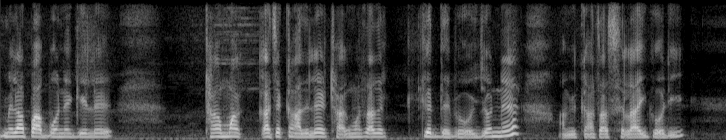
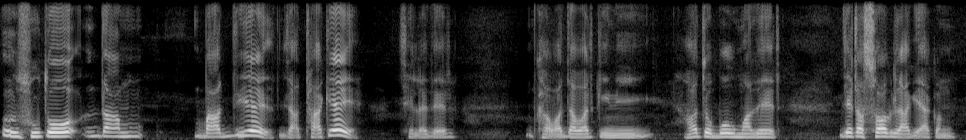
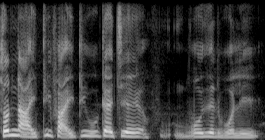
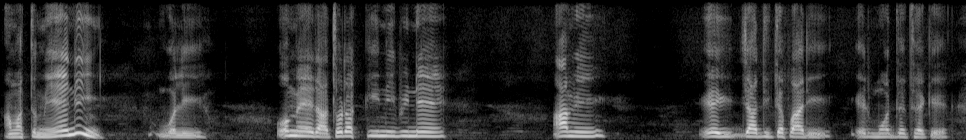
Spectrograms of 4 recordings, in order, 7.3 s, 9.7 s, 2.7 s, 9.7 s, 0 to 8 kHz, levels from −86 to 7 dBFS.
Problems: constant background noise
